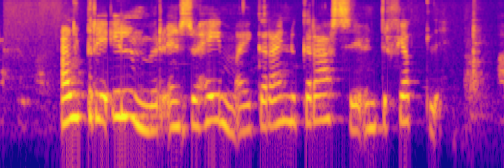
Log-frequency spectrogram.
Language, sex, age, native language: Icelandic, female, 12, Icelandic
